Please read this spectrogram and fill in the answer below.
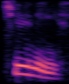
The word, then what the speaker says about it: Chenny: Chinny, C-H-E-N-N-Y.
